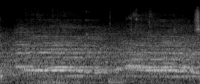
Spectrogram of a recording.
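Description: Basketball being dribbled on a hardwood gym court during live play, with a thin wavering high tone held through most of it, heard in a large echoing gym.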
